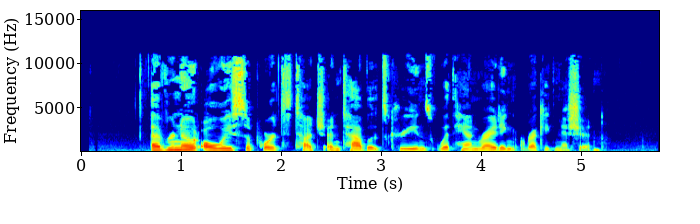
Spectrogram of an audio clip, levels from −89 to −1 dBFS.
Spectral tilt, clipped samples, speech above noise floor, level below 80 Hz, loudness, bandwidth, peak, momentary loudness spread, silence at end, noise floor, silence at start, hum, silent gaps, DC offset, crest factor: -4.5 dB/octave; under 0.1%; 33 dB; -70 dBFS; -22 LUFS; 11.5 kHz; -2 dBFS; 13 LU; 0.6 s; -54 dBFS; 0.7 s; none; none; under 0.1%; 20 dB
